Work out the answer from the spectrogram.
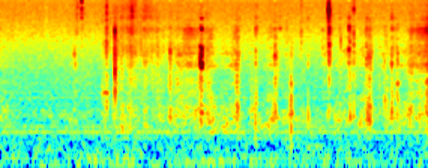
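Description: Close-miked chewing of a mouthful of food: irregular soft wet smacks and small clicks, starting about a second and a half in.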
